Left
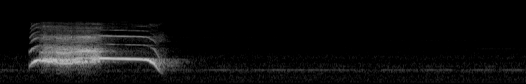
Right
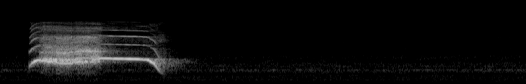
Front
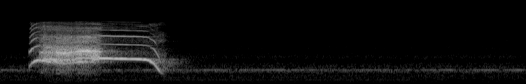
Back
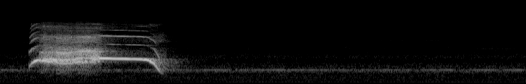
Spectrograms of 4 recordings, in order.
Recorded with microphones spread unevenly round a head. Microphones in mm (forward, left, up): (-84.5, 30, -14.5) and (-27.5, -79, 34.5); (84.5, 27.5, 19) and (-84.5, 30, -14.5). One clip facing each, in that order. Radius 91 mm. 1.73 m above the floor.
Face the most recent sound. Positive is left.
turn(degrees=-20)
